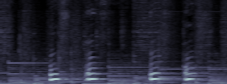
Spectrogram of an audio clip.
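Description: Spot the dog, in a children's story about firefighters, gives four short, high-pitched barks in two quick pairs, each loud and yappy, over a steady musical background.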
